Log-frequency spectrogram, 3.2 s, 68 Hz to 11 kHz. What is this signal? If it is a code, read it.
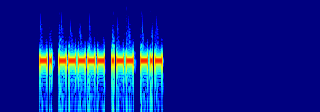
Morse code, heard as a keyed tone, about 47 wpm, 700 Hz. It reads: N0WK
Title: USA Call Signs - 4 Characters - Repeated 2x - 50wpm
